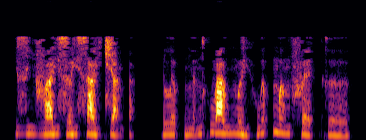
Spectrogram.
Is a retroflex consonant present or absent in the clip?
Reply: absent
